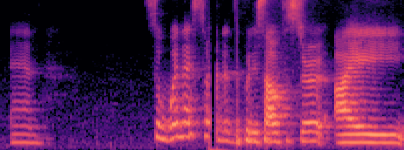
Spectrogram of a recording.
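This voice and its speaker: The speaker has a French accent. The intonation is lively. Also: woman. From rural Quebec. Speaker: police youth engagement officer. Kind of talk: interview. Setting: live internet broadcast. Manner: halting.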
